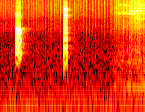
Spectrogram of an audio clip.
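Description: Two brief cartoon sound effects, the first about a quarter second in and the second about a second in, against near silence.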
